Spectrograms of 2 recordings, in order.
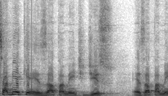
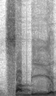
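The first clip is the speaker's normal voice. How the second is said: slow "sabia", stressed sa-BI-a; stress on middle syllable. Shown as a demonstration. Teacher contrasts accent placement, stress on middle syllable. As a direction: lean on the BI in "sabia". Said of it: "aquela sílaba tem mais força do que outras".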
